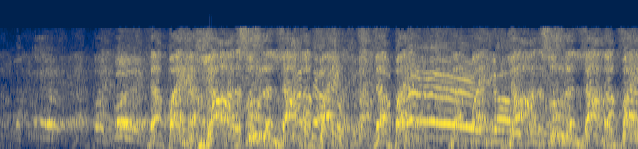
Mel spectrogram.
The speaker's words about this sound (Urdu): محمد عربی دے شیر آئے اور کی ہویا جنا انج کر کے نعرہ لبیک دا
